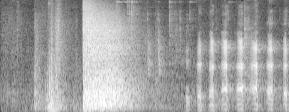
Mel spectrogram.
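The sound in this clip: A gunshot fired at a target rings out as one sudden, loud, sharp blast with a long hissing decay. Quieter rhythmic pulses follow it.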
